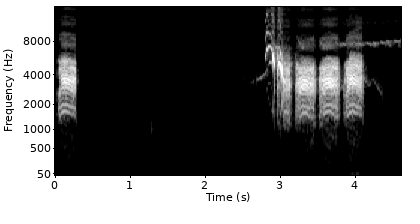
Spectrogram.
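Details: Mountain chickadee in natural habitat: one harsh buzzy note, a pause of over two seconds, then a quick run of four broad, raspy, evenly spaced notes with a faint high thin whistle above them.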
